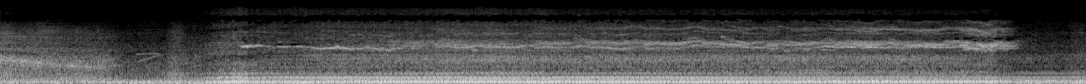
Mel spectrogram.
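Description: Car engine held at high revs with tyres squealing in a wavering screech, starting about two seconds in: a burnout or donut in progress.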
